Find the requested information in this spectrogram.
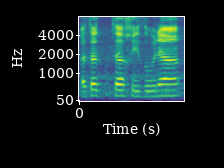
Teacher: خو موٹے حروف میں سے ہے اور دال نرم، تو خو کے ساتھ دال کو بھی موٹا نہیں کرنا اور دال کے ساتھ خو کو بھی نرم نہیں کرنا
